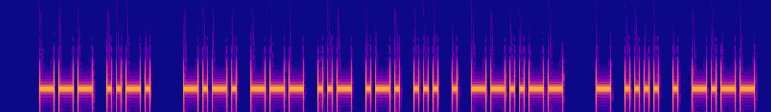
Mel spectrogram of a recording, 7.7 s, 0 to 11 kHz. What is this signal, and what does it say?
Morse code, heard as a keyed tone, about 25 wpm, 700 Hz. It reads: OF COURSE, THEY
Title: Sentences from Top 1500 Words 25wpm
